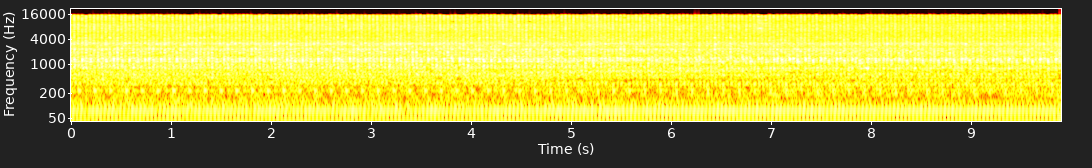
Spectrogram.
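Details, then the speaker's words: Isuzu Panther Touring diesel with a newly replaced "ring shaker", started and idling. Steady, even idle with light regular clatter about two beats a second, no knocks or misses; smooth, though cabin vibration is higher than a Kijang's. "Terus suara mesinnya seperti ini. Ini sama-sama halusnya sebenarnya, sama-sama halus."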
